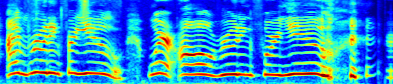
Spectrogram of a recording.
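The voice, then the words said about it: Tyra Banks impression. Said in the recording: “In my Tyra Banks voice.”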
